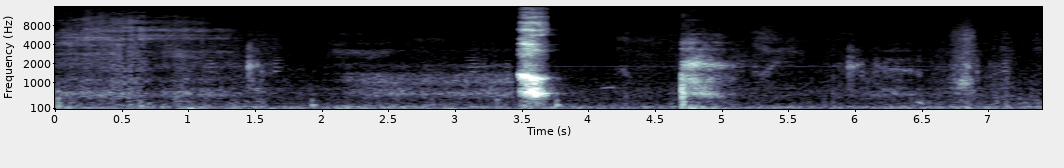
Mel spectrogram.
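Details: Two sharp, abrupt, gulping catches of breath about a second apart with faint breathing between: hiccups in an uncontrollable attack that followed a bout of burping.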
